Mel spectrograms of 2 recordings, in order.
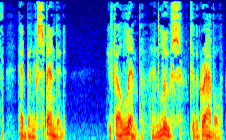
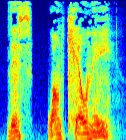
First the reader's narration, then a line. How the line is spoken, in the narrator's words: the creature snarled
